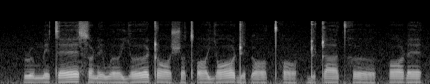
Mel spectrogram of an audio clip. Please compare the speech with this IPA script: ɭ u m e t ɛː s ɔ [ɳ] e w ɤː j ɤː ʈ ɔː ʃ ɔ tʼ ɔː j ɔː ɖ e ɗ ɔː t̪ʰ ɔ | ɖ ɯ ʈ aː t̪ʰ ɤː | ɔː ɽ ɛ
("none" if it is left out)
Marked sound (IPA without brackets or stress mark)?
ɳ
